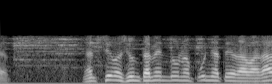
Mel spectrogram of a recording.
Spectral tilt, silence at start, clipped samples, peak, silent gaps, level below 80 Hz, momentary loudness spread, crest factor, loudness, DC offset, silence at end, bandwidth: -11 dB/octave; 0 s; under 0.1%; -2 dBFS; none; -52 dBFS; 10 LU; 16 dB; -19 LUFS; 3%; 0 s; 4 kHz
